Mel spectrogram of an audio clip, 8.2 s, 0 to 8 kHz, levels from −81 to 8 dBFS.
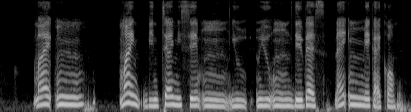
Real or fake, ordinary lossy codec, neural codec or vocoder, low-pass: fake; none; codec, 16 kHz, 4 kbps, FunCodec, trained on LibriTTS, 50 frames a second; none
